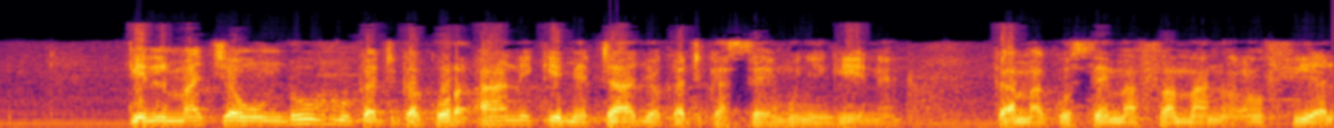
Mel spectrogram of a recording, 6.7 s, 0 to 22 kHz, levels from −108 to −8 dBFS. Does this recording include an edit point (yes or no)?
no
